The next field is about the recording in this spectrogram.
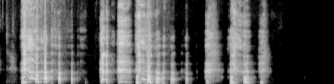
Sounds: Laughter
